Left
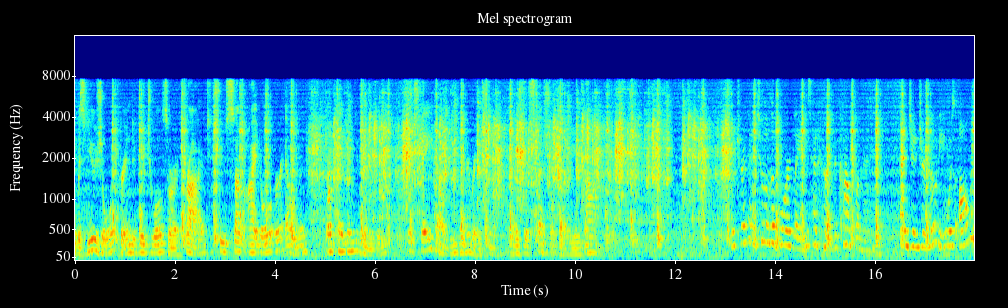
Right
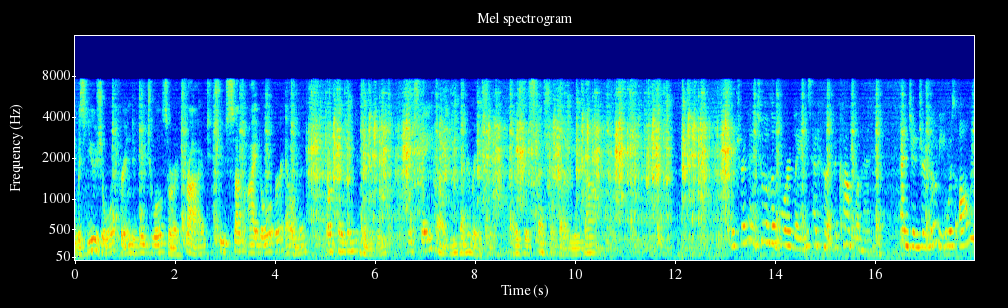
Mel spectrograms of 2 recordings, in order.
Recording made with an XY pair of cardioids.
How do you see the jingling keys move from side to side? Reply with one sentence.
In this clip you hear the jingling keys move from right to left and back again.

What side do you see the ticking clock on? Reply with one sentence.
In this clip you hear the ticking clock on the left.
